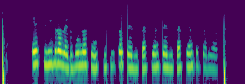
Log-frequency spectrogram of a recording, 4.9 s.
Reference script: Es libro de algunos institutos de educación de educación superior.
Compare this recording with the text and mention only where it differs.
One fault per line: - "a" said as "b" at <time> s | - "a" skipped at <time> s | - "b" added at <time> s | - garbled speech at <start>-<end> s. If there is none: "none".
none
